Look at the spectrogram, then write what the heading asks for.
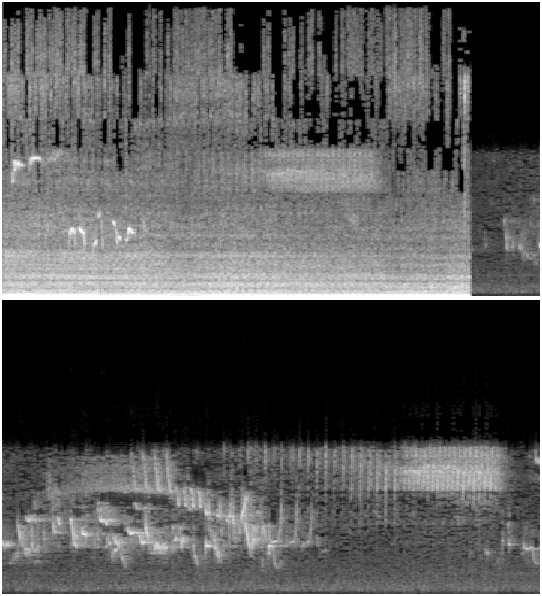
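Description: A loud steady drone with a low hum cuts off suddenly about six seconds in; after it, birds chirp and twitter.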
